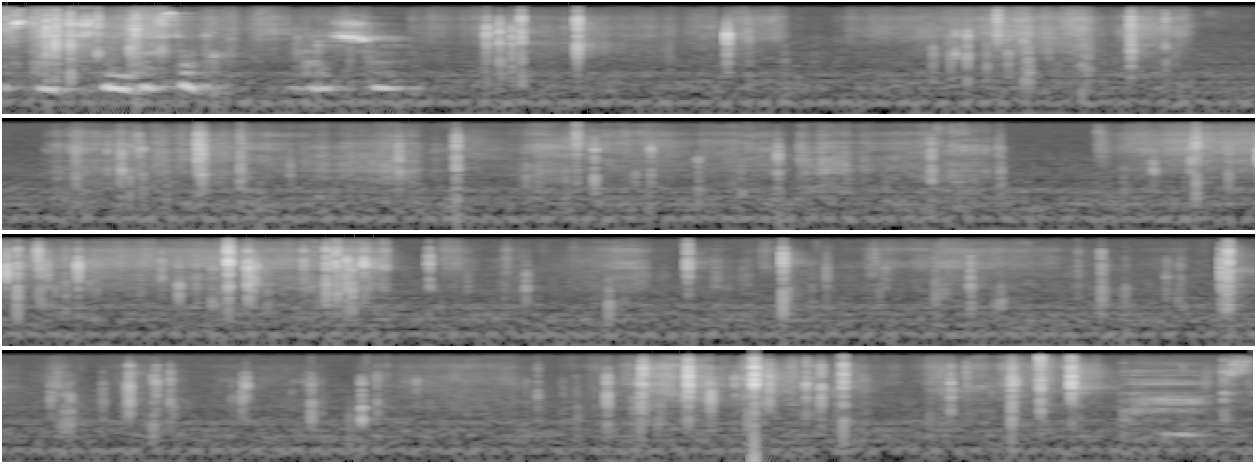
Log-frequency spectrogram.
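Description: Fingernails tap and scratch on paper wrapping.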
